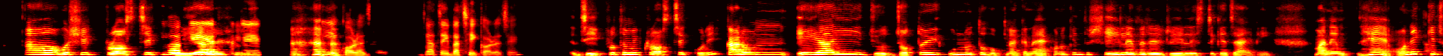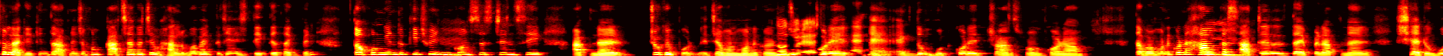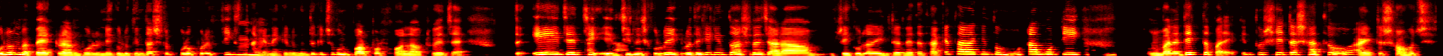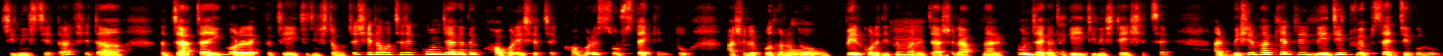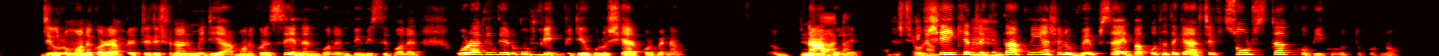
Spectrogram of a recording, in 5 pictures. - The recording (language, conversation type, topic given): Bengali, podcast, অনলাইনে কোনো খবর দেখলে আপনি কীভাবে সেটির সত্যতা যাচাই করেন?
- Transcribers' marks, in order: "অবশ্যই" said as "অবশ্যি"; chuckle; other background noise; tapping; in English: "inconsistency"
